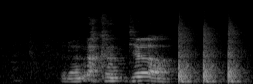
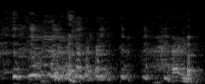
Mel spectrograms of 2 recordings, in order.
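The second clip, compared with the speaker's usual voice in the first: ordinary delivery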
